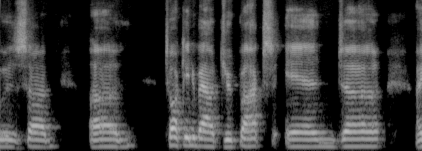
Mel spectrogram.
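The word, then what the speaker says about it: JKBX: you are at uh jukebox j k b x pronounce jukebox yeah so tell us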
